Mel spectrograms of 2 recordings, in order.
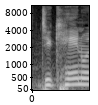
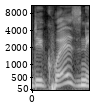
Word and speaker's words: Duquesne: It was so funny because I was playing on Broadway just the other day, and it was Duquesne was playing BYU, March Madness.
